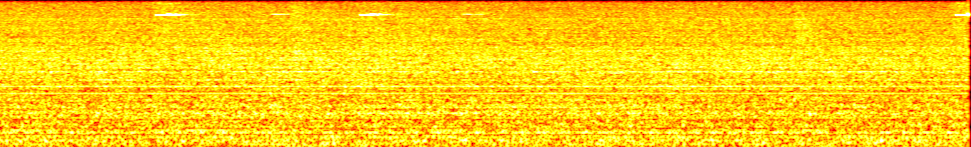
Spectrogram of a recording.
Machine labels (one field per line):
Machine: fan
